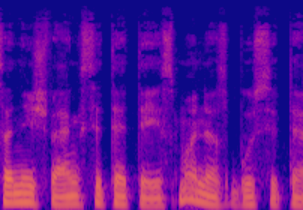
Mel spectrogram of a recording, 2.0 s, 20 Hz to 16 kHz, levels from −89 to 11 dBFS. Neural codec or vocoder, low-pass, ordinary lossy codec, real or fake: none; 14.4 kHz; MP3, 64 kbps; real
